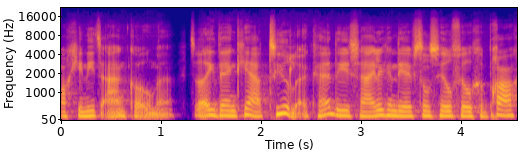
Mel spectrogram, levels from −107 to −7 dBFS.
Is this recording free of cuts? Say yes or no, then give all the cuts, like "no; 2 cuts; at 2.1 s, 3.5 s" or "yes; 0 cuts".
no; 1 cut; at 1.2 s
